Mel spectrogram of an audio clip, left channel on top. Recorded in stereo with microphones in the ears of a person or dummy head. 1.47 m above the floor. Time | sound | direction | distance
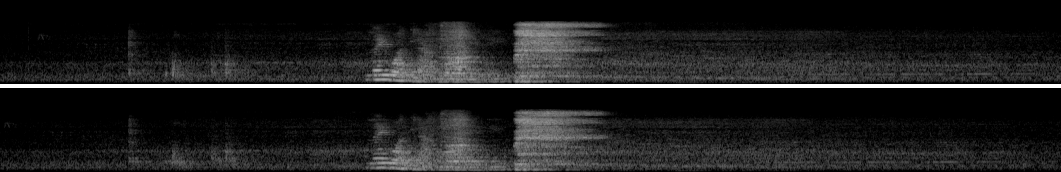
1.3 | a toilet flushing | 40° left (ahead or behind) | 1.5 m
3.6 | a woman speaking | 55° left (ahead or behind) | 2.0 m
5.1 | breathing | 15° left (ahead or behind) | 1.3 m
